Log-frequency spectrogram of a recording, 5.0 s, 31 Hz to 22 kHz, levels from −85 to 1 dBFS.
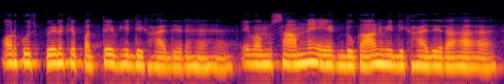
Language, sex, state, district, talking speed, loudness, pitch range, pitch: Hindi, male, Jharkhand, Garhwa, 225 wpm, -14 LUFS, 130-155 Hz, 140 Hz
